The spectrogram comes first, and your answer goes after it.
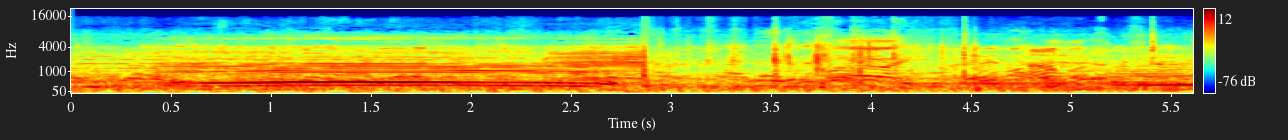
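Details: Sahiwal breed bull calves being fattened, at the Ambari cattle market in Parbatipur, Dinajpur, on 10 February 2025: a long, steady, harmonic moo lasting about two seconds, then softer lowing amid crowd chatter and market bustle.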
